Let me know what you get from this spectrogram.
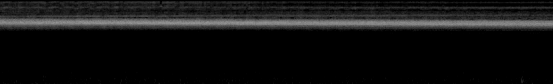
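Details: Kaempfer cicada (Platypleura kaempferi) singing while perched on a person's hand in Kanto, Japan, on July 26, 2022: a steady, loud, high-pitched shrill buzz held without a break throughout.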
